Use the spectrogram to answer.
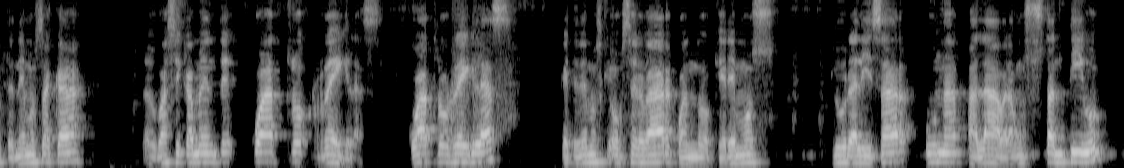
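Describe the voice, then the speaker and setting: A man teaching a grammar lesson to children, repeating each point and checking in with short questions. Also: medium pitch.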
